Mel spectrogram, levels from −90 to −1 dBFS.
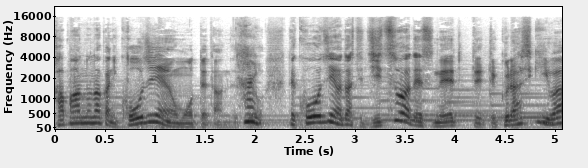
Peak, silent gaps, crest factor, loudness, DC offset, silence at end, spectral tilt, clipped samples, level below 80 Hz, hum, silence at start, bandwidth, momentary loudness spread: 0 dBFS; none; 18 dB; -19 LUFS; under 0.1%; 0 s; -4 dB/octave; under 0.1%; -50 dBFS; none; 0 s; 16 kHz; 9 LU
